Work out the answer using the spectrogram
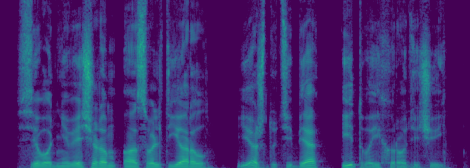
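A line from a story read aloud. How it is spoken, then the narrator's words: Calm statement. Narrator (Russian): спокойно сказал Торбранд Конунг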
